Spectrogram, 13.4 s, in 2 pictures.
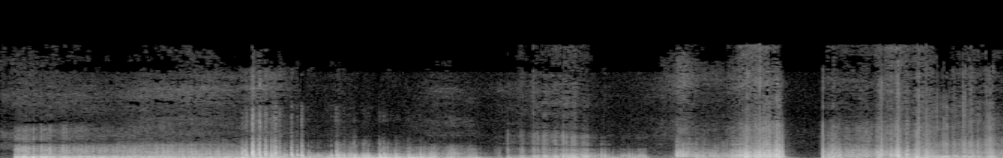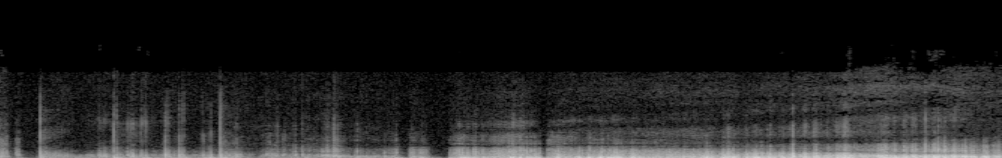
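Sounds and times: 
scratching on table surfaces: 1.1s - 13.3s.

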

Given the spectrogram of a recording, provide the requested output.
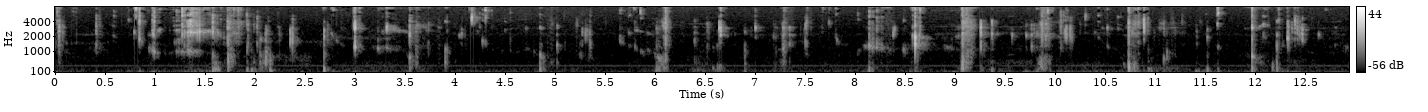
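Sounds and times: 
faint steady hum: 0.0s - 12.9s
person eating strawberries with wet squishy bites: 0.0s - 12.9s.

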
